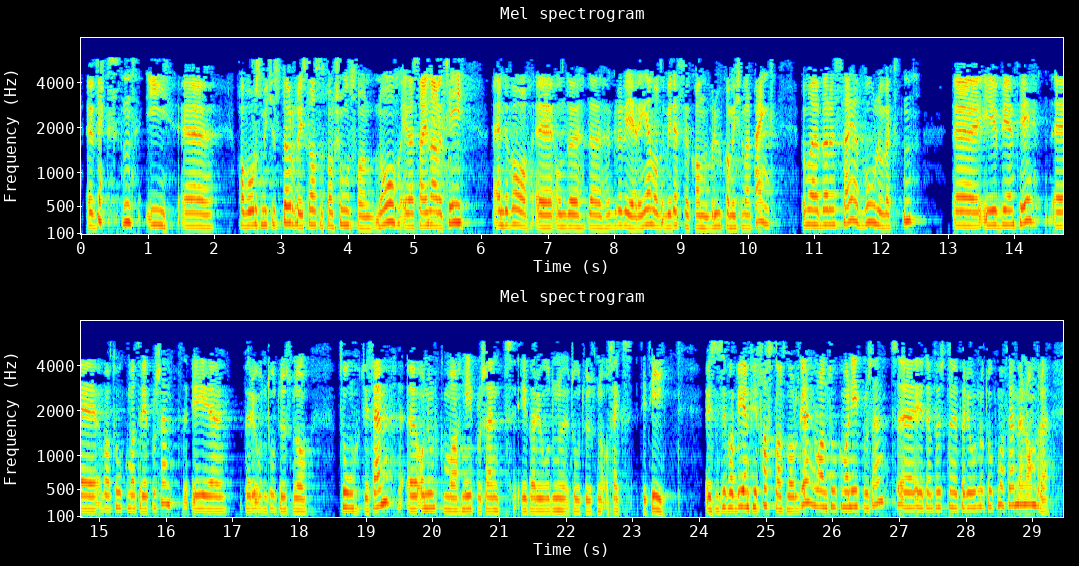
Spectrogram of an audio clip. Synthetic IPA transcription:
ʋɛkst̪n̩ʔɪ | hɑɾʋoːɾəsɔmʏçːəst̪œrəɪst̪ɑːt̪n̩spʰɑŋkʂuːnsfɔnd̪noːɪ̰d̪æsæɪnɑɾət̪ʰiː | ʔɛ̰nd̪ɛʋɑɾʔʉnd̪əɾd̪ɛhøɡɾəɾɛjeːɾɪŋənɔt̪mɪd̪ɛfəɾkʰɑnbɾʉːkɑmʏçːəmeːɾpʰɛŋɡ | d̪̥ɛmɔjæbæːɾəsæɪɑt̪ʋuːlʉmʋɛkst̪n̩ | ɪbeːɛnpʰeː | ʋɑɾt̪ʰuːkʰɔmɑt̪ʰɾeːpʰɾʊsɛnt̪ɪ | pʰæɾɪṵːd̪n̩t̪ʰuːt̪ʰʉːsn̩ɔ | t̪ʰuːt̪ʰɪlfɛmːʔɔ̰nʉlːkʰɔmɑniːpʰɾʊsɛnt̪ɪpʰæɾɪuːd̪n̩t̪ʰuːt̪ʰʉːsn̩ɔ̰sɛkst̪ʰɪlt̪ʰiː | ʋɪsmɪseːɾpɔbeɛmpʰeːfɑst̪lɑnsnɔɾɡəʋɑɾɑnt̪ʰuːkʰɔmɑniːpʰɾʊsɛnt̪ɪd̪ɛnfœst̪əpʰæɾɪuːd̪n̩ɔt̪ʰuːkʰɔmɑfɛmːɪd̪ɛnɑnd̪ɾə

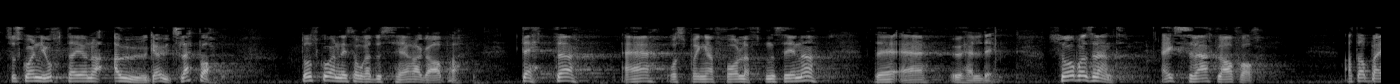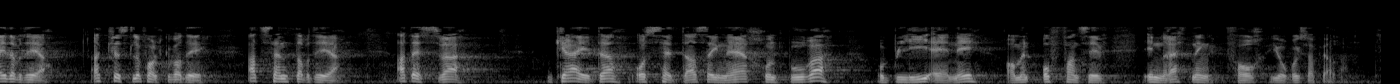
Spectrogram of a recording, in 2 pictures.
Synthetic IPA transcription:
sɔskʊlɛnjʊʁt̪̚d̪æjœnəɔɑʉɡɑʉːt̪slɛpːə | d̪̥oːskʊhɛnɪksɔmʁɛd̪ʉseːɾɑɡɑːbə | d̪̥ɛt̪ːəʔæɔspʁɪŋːɑfʁɑlœft̪ənəsiːnəd̪̥ɛʔæɾʉ̰ɦɛld̪ɪ̰soːpʰɾɛsɪd̪ɛnt̪ɛɡsʋæːʁt̪̚ɡlɑːfɔʁ | ʔɑt̪ɑʁbæɪd̪əʁpʰɑt̪iːə̰ʔɑt̪̚kʰʁɪst̪ləfɔlkəpɑʁt̪iːʔɑt̪sɛnt̪əpɑt̪ʰiːə | ʔɑt̪ɛsʋeː | ɡɾæɪd̪əɔsɛd̪ɑsæɡneːʁʁʉnt̪buːʁə | ɔbliːʔeːnɪʔɔ̰mɛɪnɔfɑnsiːʋʔɪnʁæt̪nɪŋfɔʁjuːʁbʁʉksɔpʰjø̰ːʁə̰

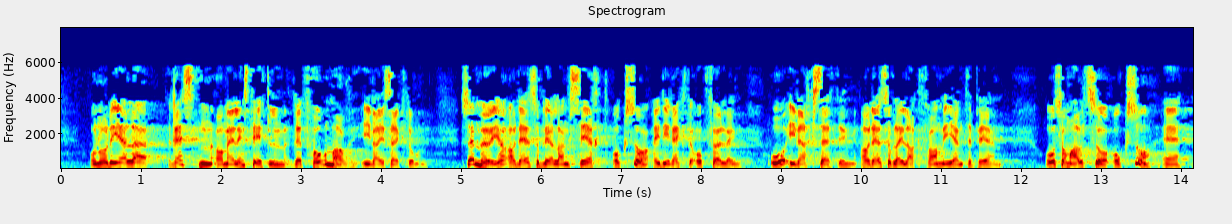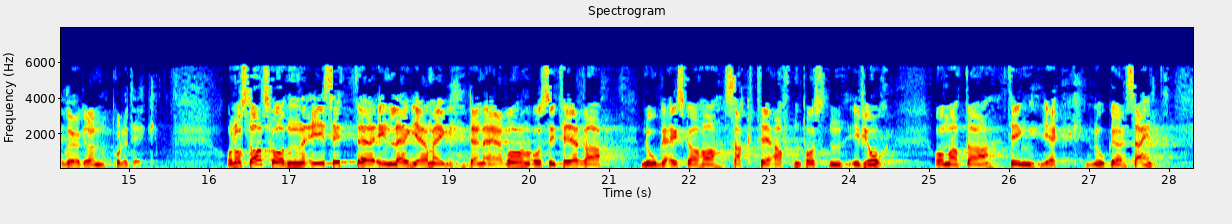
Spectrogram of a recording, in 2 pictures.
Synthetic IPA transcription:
ɔnɔʁd̪ɛjɛlːəʁʁɛst̪n̩ɑʋmɛlːɪŋst̪ʰɪt̪ln̩ʁɛfɔɾməʁɪʋæɪsɛkt̪ʊʁən | sɔɛɾmœʏəʔɑʋd̪ɛsɔmblɪʁlɑŋseːʁt̪ʰɔksɔʔæɪd̪ɪʁɛkt̪əʔɔpfœlɪŋ | ʔɔɪʋæʁksɛt̪ːɪŋɑ̰ʋd̪ɛsɔmblɪlɑkt̪fɾɑmɪɛnt̪ʰeːpʰeːɛm | ʔɔsɔmɑlt̪sɔʔɔksɔɛʁøːɡʁœnpʰʊlɪt̪ʰɪ̰kː | ɔnɔʁst̪ɑːt̪sʁoːd̪n̩ɪsɪt̪ɪnlɛɡjiːʁmɛɡd̪ɛnæːʁəɔsɪt̪ʰeːʁə | nuːɡəɛɡskɑɦɑːsɑkt̪ʰːɪlʔɑft̪n̩pʰɔst̪n̩ɪfjuːʁ | ɔmɑt̪̚d̪ɑːt̪ʰɪŋːjɛkːnuːɡəsæɪnt̪

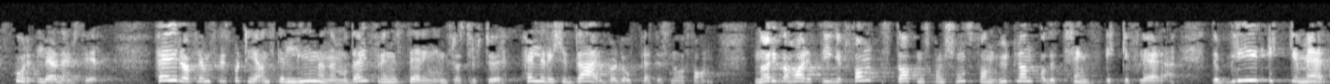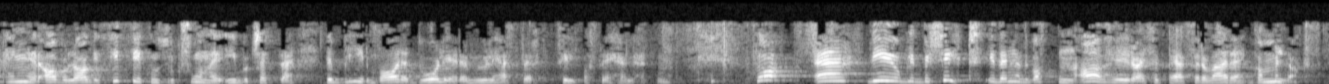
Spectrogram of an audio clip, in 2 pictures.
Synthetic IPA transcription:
kʰʊɾleːd̪əɳsḭːə̰ɾ | hœʏɾəɔfɾɛmskɾɪftspɑʈiːəœnskəɾlɪŋnənəmʊd̪ɛlːfɔɾɪnʋɛst̪eːɾɪŋɔɪnfɾɑst̪ɾʉkt̪ʰʉːɾhɛlːəɾɪçəd̪æːɾbøːɖɛːʊpɾɛt̪ːəsnuːəfɔ̰nː | nɔɾɡəɦɑɾɛt̪̚d̪iːɡəʈfɔnːst̪ɑːt̪n̩spɑŋʂuːnsfɔnːʉːt̪lɑnɔd̪ɛt̪ʰɾɛŋsɪkːəfleːɾə̰d̪̥ɛbliːɾɪkːəmeːɾpʰɛŋːəɾʔɑʋɔlɑːɡəfɪfɪkʰʊnst̪ɾʉkʂuːnəɾɪbʉd̪ʂɛt̪ːə̰ | d̪̥ɛbliːɾbɑːɾəd̪oːɭɪəɾəmʉːlɪheːt̪əɾt̪ʰɪlɔsḛːheːlhɛ̰t̪n̩ | sɔ | ʋɪhɑɾjʊblɪt̪̚bəʂɪlt̪ɪd̪ɛnːəd̪ɛbɑt̪n̩ɑʋɦœʏɾɔɛfɛpʰeːfɔɾɔʋæːɾəɡɑmːəld̪ɑ̰ks

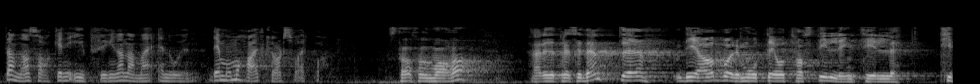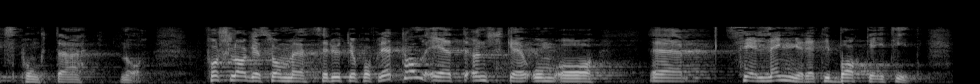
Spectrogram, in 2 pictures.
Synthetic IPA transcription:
d̪̥ɛnːəɑsɑːkənɪ̰ʊpfyːɪŋənɑd̪ɛnːəʔɛnuːʉnːd̪ɛmɔmɑnɦɑːɛt̪kʰlɑ̰ːʈsʋɑ̰ːɾpʰɔ | st̪ɑfɔnʋɑːʁə | hæɾɑd̪ɛpʰɾɛsɪd̪ɛnt̪d̪ɛɑd̪ʋɑːɾəmuːt̪̚d̪ɛɔt̪ʰɑːst̪ɪlːɪŋt̪ʰɪlt̪ʰɪd̪spʰʊŋkt̪ə | no̰ː | fɔʂɭɑːɡəsɔmseːɾʉːt̪ɪɔfoːfleːʈʰɑlːɛɾɛt̪œnskəʔʊmɔ | seːlɛŋəɾət̪ʰɪlbɑːkəɪt̪ʰiːd̪

